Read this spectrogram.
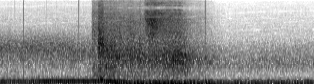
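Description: A car crashes with a loud thud and scrape.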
